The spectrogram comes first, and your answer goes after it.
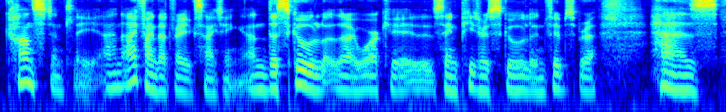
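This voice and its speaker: An Irish-accented man, middle-aged or older, reflecting and telling stories as an interview guest, with halting restarts. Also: on the low side, vocal fry. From Ireland. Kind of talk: reflective conversational storytelling.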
